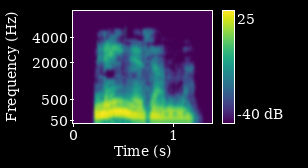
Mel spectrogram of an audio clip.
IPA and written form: 'neɪnɪzəm (Nanism)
